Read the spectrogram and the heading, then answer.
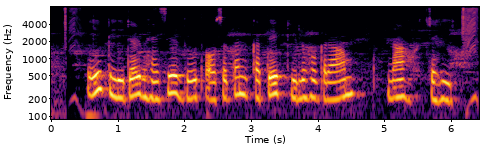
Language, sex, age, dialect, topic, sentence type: Magahi, female, 18-24, Northeastern/Surjapuri, agriculture, question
